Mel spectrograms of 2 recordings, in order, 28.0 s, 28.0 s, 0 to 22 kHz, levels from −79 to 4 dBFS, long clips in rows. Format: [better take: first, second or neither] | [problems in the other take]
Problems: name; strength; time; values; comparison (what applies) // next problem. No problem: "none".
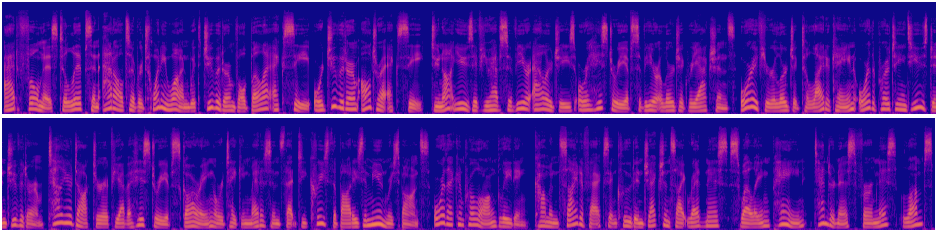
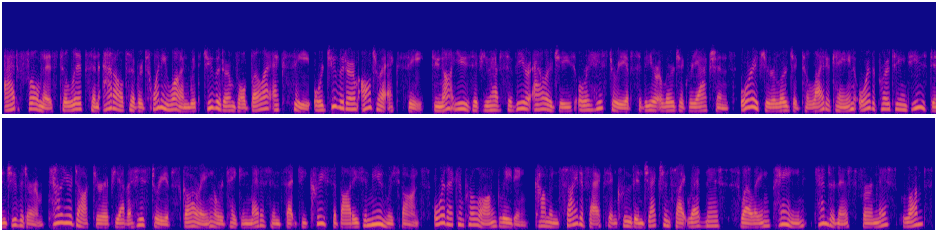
first | phone-call audio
